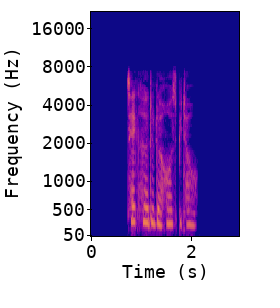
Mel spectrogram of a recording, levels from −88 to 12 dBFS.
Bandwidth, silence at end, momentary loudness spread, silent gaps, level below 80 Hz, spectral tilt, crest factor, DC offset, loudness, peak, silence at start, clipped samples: 8 kHz; 0.85 s; 10 LU; none; -76 dBFS; -2.5 dB/octave; 20 dB; under 0.1%; -28 LUFS; -10 dBFS; 0.75 s; under 0.1%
